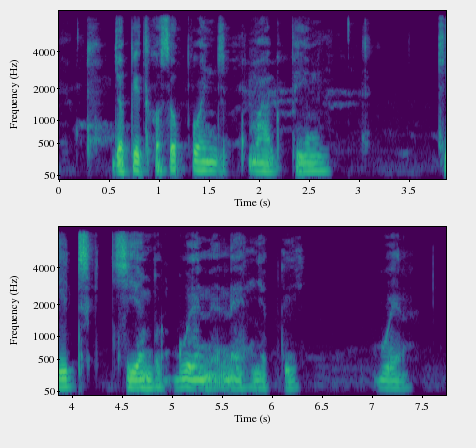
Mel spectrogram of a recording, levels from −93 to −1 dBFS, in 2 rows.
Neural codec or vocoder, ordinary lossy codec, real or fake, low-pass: codec, 16 kHz, 4 kbps, FreqCodec, larger model; none; fake; 7.2 kHz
